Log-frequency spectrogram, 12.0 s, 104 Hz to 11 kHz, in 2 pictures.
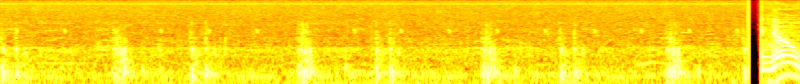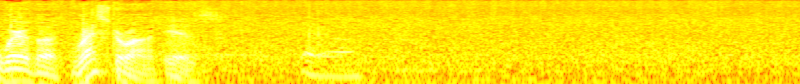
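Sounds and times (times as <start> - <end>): car engine idling: 0.0 - 5.6.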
